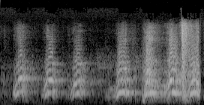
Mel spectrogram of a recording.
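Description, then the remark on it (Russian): A dog leaning against a glass pane barks repeatedly in a quick series of about seven harsh, mid-pitched barks, growing louder and more insistent toward the end, with no talking. “Пес оперся о стекло.”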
